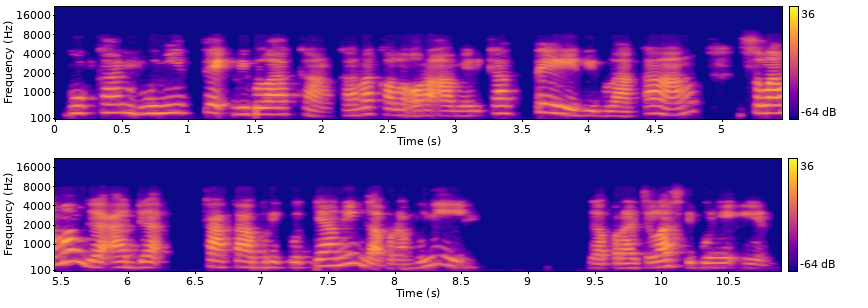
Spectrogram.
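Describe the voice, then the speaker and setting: A woman teaching an online English pronunciation lesson, explaining points and then modelling short phrases slowly. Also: on the high side, bright, forceful tone, highs cut off. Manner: switches between explaining and slow model phrases.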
